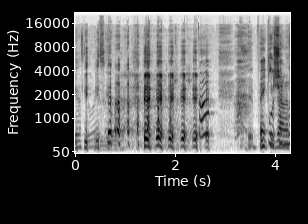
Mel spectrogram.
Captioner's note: audience laughing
